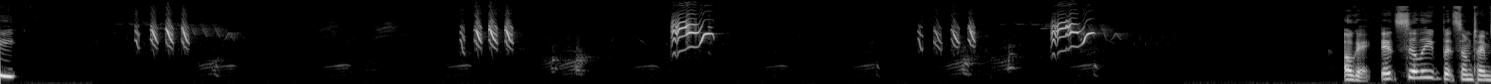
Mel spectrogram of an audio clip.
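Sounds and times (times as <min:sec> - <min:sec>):
American goldfinch chip calls: 0:01.2 - 0:02.4, 0:03.2 - 0:05.2, 0:06.4 - 0:07.9, 0:09.2 - 0:11.7
speech: 0:13.5 - 0:14.9.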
